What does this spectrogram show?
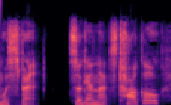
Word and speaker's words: Toggl: for your clients then I highly recommend using toggle to keep track of the hours that you're working this is spelled t o ggl and it's just basically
